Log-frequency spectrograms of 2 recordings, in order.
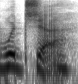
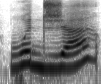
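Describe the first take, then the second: First: The 'ya' starts with a CH sound. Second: The 'ya' starts with a J sound. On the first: "kind of like cha cha cha" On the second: "like a J, like jam"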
